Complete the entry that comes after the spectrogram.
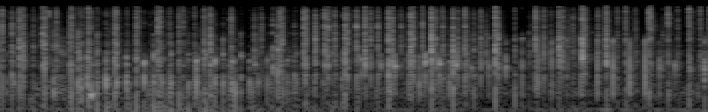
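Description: A single small, clear, ribbed plastic medicine cup, hollow and empty, is held in one hand and tapped and scratched with long red acrylic nails close to the microphone. The result is a rapid, dense stream of crisp, dry clicks and scratchy rattles with almost no ring. The sound is bright and sits mostly in the high range.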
